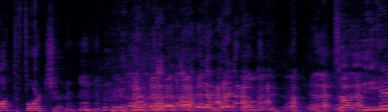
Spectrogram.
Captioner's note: all laughing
